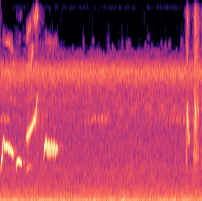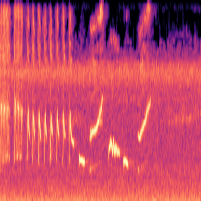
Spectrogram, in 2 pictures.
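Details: White-rumped shama song used as a lure to spur stressed birds that won't sing: clear whistled notes, some rising and some falling, a short buzzy rattling burst midway, then more bright whistles, over a steady hiss.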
